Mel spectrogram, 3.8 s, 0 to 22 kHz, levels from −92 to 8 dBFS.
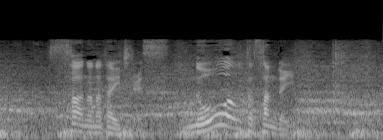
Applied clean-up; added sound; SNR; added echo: none; none; none; none.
